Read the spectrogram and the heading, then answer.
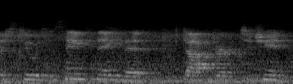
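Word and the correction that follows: Tjaden: Jaden. There's the T is silent.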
